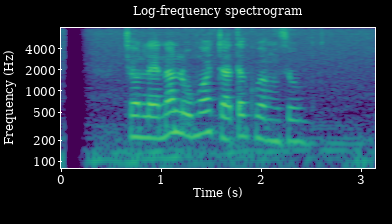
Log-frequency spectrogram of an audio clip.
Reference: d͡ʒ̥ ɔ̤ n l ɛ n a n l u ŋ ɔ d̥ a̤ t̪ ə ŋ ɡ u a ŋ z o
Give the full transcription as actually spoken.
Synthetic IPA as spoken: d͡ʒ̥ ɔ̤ n l ɛ n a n l u ŋ ɔ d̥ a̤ t̪ ə ŋ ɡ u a ŋ z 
